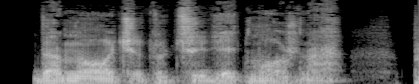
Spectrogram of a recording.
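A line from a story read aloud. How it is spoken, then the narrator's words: Grumbling. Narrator (Russian): проворчал Гудмунд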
